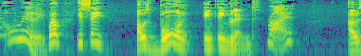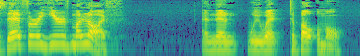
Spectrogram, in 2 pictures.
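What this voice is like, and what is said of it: British accent. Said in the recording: “you have a British accent”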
